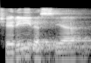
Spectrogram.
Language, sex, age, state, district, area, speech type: Sanskrit, male, 30-45, Karnataka, Shimoga, rural, spontaneous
